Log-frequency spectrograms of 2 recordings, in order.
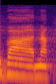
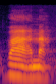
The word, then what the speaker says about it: bana: In Sesotho and Setswana, B can be used for bana, meaning children or kids. But in Sepedi, we don't say bana. It's a fricative. We say bana. The lips do not touch. They come closer to each other, then we pronounce it as bana.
